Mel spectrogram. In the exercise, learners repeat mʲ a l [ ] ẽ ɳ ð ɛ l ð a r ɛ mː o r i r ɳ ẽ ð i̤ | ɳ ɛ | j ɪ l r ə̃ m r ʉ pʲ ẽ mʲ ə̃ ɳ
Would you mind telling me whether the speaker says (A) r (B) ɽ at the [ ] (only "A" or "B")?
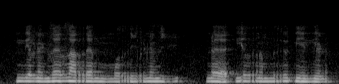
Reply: B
